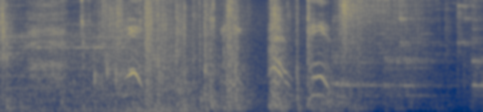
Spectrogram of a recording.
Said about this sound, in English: the boy jerkily crawls down the stairs, then rolls uncontrollably down the last few steps and bounces into the living room.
